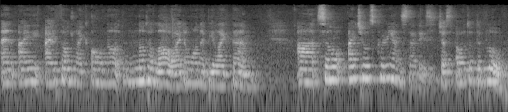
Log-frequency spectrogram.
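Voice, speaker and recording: A woman with a Polish accent speaks at a moderate pace and a medium pitch, her intonation fairly even, with noticeable background noise and audible room echo. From Poland. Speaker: human rights campaigner. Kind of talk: talk. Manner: halting.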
